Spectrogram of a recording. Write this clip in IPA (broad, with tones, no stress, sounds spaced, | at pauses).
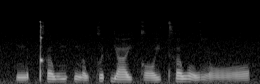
ŋ ɐ˧ t̚ kʰ ɐ˥ w m ɪ˥ k̚ ŋ ɐ˨ w k ɵ˥ t̚ j aː˧ j k ɔː˨˥ j t̪ʰ ɐ˥ w o˨˥ w l ɔː˨˥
